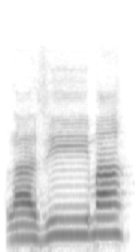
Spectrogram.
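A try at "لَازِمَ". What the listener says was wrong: La panjang.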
